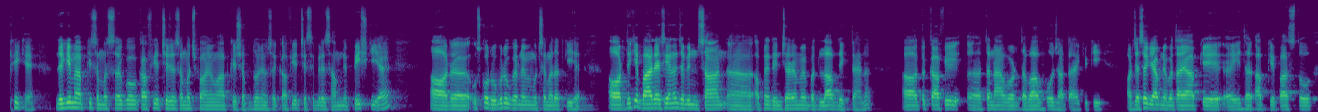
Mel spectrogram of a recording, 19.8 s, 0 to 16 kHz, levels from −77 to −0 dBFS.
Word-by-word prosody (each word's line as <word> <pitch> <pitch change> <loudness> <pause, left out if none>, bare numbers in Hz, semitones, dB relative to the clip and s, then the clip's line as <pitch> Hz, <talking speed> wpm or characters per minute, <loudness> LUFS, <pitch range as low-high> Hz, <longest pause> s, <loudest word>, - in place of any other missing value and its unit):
ठीक 160 -2 -3
है, 100 - -2 0.4
देखिए 145 +3 +8
मैं 160 -1 +5
आपकी 155 0 0
समस्या 130 -1 -1
को 135 -1 +1
काफ़ी 130 +2 0
अच्छे 135 -1 -1
से 125 0 +1
समझ 120 -1 -2
पाया 115 -1 -2
हूँ, 115 0 -3
आपके 115 +2 -4
शब्दों 110 +2 -4
ने 115 - -4
उसे 115 +1 -6
काफ़ी 115 +3 -5
अच्छे 125 -2 -6
से 115 +1 -9
मेरे 115 0 -2
सामने 115 0 -5
पेश 135 +1 +2
किया 120 +1 -1
है - - -6 0.6
और 115 -1 +4 0.3
उसको 160 - 0
रूबरू 150 +2 +1
करने 130 -1 0
में 125 - -4
मुझसे 120 0 -3
मदद 115 0 -2
की 110 - -2
है 115 0 -6 0.5
और 125 0 +6
देखिए 150 +8 +2
बात 140 +1 +9
ऐसी 145 +1 +5
है 150 - +5
ना 155 - +2
जब 140 -3 +1
इंसान 125 -1 +1
अ, 110 -2 -2
अपने 130 -1 -1
दिनचर्या 120 0 0
में 125 -1 -2
बदलाव 115 +1 +1
देखता 105 -1 -4
है 100 - -6
ना - - -9
अ, 115 0 -3
तो 135 - -3
काफ़ी 125 +1 +2
अ, 110 -2 -4
तनाव 115 -1 0
और 110 0 -2
दबाव 110 0 +1
हो 115 0 -1
जाता 100 -2 -4
है 100 - -4
क्योंकि 105 +1 -7 0.4
और - - -3
जैसा 120 +6 +5
कि 145 - +3
आपने 125 -1 +4
बताया 115 0 +4
आपके 110 0 0 0.2
अ, - - -3
इधर 110 +1 -3
आपके 115 +1 -3
पास 110 0 -1
तो 110 -1 -1
120 Hz, 220 wpm, -26 LUFS, 115-130 Hz, 0.6 s, बात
